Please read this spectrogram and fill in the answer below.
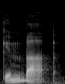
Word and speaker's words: Gimbap: Pronounced like bop. Nice. Gimbap.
